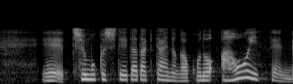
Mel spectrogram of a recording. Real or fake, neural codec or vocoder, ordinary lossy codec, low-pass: real; none; AAC, 48 kbps; 5.4 kHz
